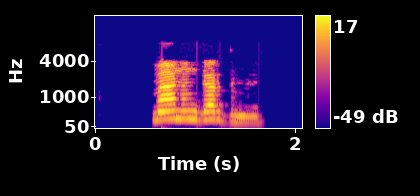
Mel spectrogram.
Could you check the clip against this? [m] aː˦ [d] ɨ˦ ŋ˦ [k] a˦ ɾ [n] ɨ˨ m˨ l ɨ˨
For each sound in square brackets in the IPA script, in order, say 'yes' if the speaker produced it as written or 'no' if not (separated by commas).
yes, no, no, no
